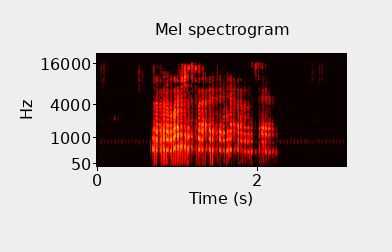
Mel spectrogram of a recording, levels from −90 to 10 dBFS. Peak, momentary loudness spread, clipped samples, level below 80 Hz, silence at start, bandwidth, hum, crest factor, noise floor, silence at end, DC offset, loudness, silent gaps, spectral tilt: -6 dBFS; 15 LU; under 0.1%; -76 dBFS; 0.7 s; 17 kHz; none; 26 dB; -74 dBFS; 1 s; under 0.1%; -29 LUFS; none; 0.5 dB/octave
